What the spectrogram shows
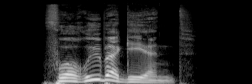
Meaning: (verb) present participle of vorübergehen; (adjective) temporary
- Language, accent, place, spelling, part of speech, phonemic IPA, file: German, Germany, Berlin, vorübergehend, verb / adjective, /foˈʁyːbɐɡeːənt/, De-vorübergehend.ogg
